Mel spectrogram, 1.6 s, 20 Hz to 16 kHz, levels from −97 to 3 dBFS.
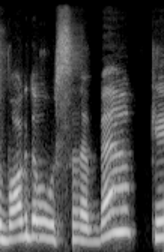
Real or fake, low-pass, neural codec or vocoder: fake; 14.4 kHz; vocoder, 44.1 kHz, 128 mel bands every 512 samples, BigVGAN v2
